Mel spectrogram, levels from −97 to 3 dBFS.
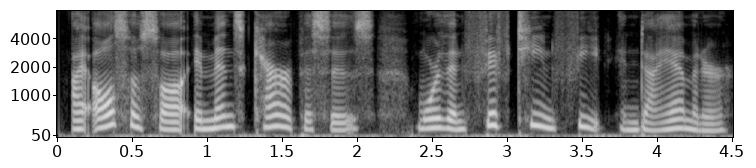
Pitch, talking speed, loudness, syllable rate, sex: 215 Hz, 145 wpm, -19 LUFS, 5.1 syllables/s, female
